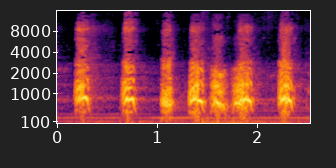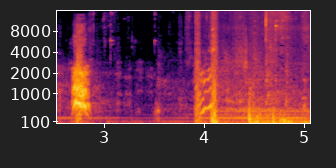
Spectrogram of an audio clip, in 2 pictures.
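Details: At a dog park, an angry dog fires off about eight sharp barks in a fast, even series, followed by a brief rising whine and some rustling.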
